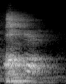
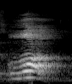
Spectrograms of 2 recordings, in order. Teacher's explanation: Kha pada tenggorokan paling luar nih. Paling ujung ini.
